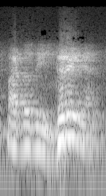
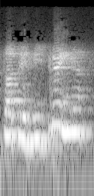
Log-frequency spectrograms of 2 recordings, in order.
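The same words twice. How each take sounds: First: Dringen said lower with a firm falling stress. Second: Dwingen said with a firm falling stress, set against dringen. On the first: Preacher corrects dwingen to dringen with a lower stressed dringen. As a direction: land hard on dringen as the answer. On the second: Preacher sets dwingen against dringen with firm stress. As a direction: lean on dwingen to reject it. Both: Shown as a demonstration.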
